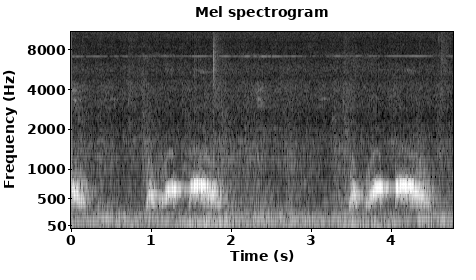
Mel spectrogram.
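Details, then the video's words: Spotted dove (tekukur) uttering two soft cooing phrases, each a brief lead note followed by a longer, fuller hoot, with a quiet pause between and low background rumble. "TEKUKUR SUARA FULL BASS"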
